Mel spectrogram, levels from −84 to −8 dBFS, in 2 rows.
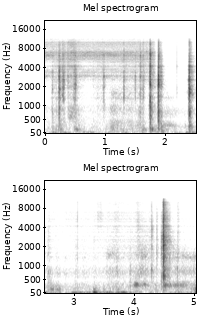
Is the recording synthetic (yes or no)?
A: yes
